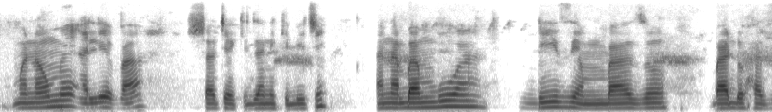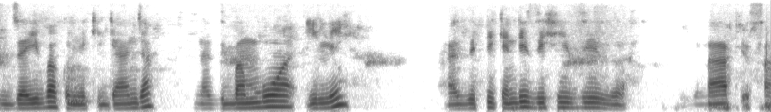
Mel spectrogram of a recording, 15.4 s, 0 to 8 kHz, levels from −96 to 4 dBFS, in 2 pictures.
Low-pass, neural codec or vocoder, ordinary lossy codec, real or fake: 7.2 kHz; none; Opus, 24 kbps; real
